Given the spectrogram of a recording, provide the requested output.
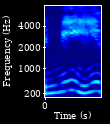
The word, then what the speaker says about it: knee: For knee, the K is silent, and we just hear the N sound.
